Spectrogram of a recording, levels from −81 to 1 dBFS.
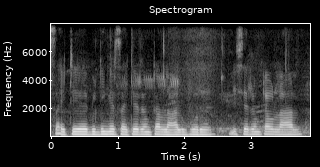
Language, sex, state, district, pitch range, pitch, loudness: Bengali, female, Tripura, Unakoti, 170-180 Hz, 175 Hz, -14 LUFS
